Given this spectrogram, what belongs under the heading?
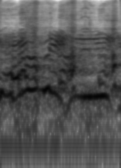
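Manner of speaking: bright, high sing-song hello; playful imitation of an upbeat check-in greeting; perky greeting. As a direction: chirp the name like a cheerful host. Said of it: "you was just like".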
